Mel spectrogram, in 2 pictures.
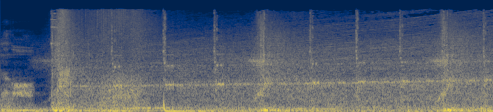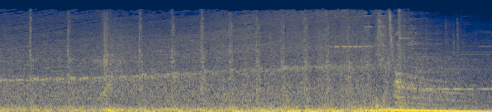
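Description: Action film sound mix: rapid sharp gunshot-like hits over a dense low rumble, under a steadily rising whine that builds for about twelve seconds and breaks off near the end with a heavy low boom.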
